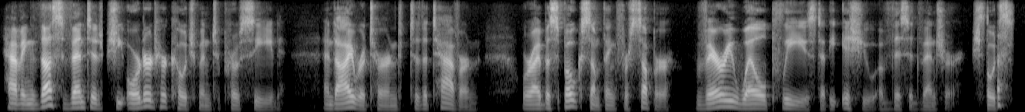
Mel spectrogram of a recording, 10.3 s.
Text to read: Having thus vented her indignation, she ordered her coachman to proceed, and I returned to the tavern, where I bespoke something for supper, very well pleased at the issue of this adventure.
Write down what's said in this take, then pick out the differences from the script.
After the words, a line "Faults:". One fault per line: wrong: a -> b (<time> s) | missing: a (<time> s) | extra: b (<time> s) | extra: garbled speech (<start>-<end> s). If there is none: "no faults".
Having thus vented she ordered her coachman to proceed, and I returned to the tavern, where I bespoke something for supper, very well pleased at the issue of this adventure. [garbled]
Faults:
missing: her indignation (1.0 s)
extra: garbled speech (9.7-10.2 s)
